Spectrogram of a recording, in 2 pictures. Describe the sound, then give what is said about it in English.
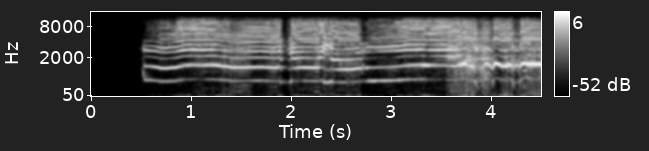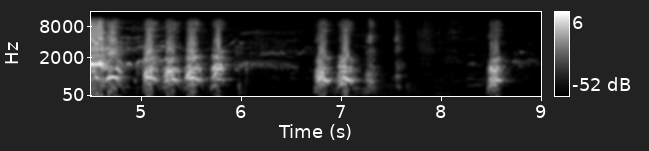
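A human voice imitates the mating call of the deep-throated black willow bird, southern species: a loud, sustained, wavering high squeal for several seconds, then a raspy burst and a string of short, sharp yelping calls. “Deep-throated black willow bird, the southern species, in their mating call.”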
